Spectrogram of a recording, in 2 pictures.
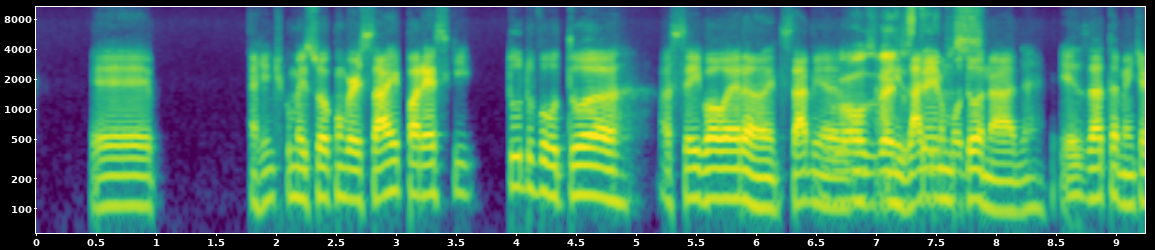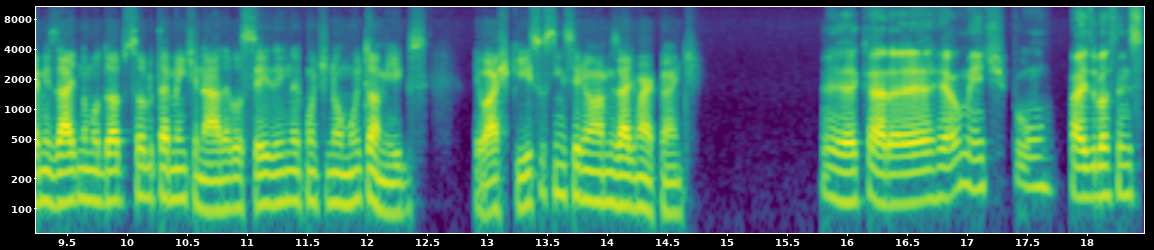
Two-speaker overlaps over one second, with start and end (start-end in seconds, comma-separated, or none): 6.5-8.0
